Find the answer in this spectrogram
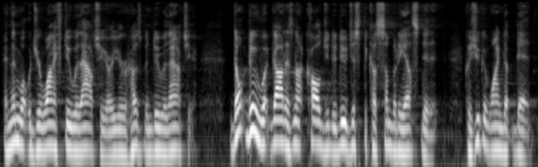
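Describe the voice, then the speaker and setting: A middle-aged man preaching a storytelling sermon, animated and conversational, with asides to the listeners. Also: mid-range voice, fast talker. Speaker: pastor. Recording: hall reverb.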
